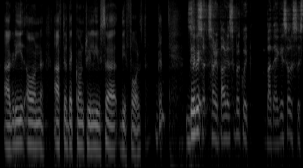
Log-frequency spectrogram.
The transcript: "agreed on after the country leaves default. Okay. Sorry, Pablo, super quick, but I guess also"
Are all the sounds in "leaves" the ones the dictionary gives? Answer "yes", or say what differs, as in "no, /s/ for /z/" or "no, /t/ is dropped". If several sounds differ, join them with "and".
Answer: no, /s/ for /z/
